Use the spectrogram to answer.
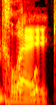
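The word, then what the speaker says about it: Klei: Yeah, Clay. K-L-E-I, I think. – Yeah, is that how you pronounce it? Yeah, Clay Entertainment and Blitworks, I believe.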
